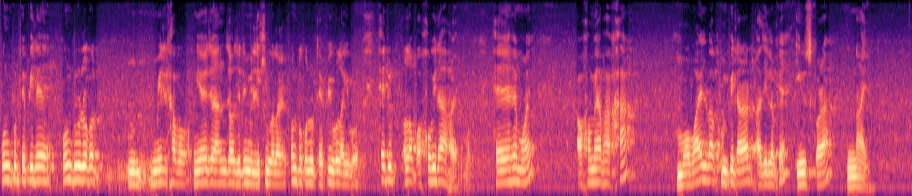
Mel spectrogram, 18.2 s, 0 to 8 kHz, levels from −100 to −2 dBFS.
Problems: constant background noise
